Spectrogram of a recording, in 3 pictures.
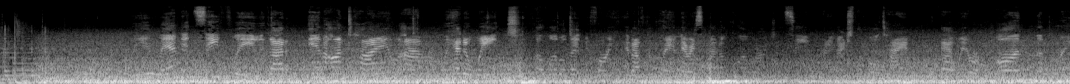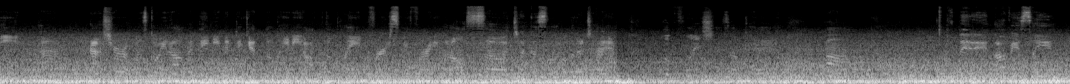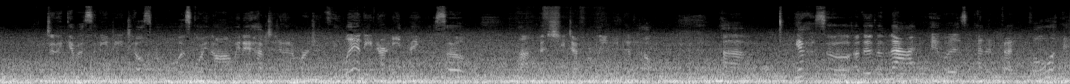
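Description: Steady low rumble of a moving vehicle heard from inside its cabin, with indistinct voices through it.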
